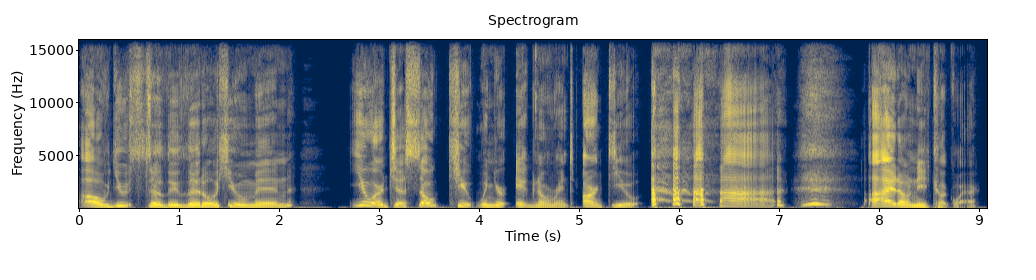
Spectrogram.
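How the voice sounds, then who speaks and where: A man's voice: high voice, big pitch swings, slow, fairly bright tone, no room sound, clean studio sound, exaggerated voice. A man playing a cocky, sarcastic devil and fallen angel in a roleplay audio, with a theatrical, teasing manner that slips into flustered stammering. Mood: playful, boastful. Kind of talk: roleplay audio acting addressed to the listener.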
